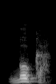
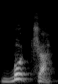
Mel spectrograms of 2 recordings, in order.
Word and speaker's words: Bucha: the false flag operation in booker b-u-c-h-a maybe it was chosen as the site of the false flag because many western people think it's pronounced butcher which is a bit like butcher and of course it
